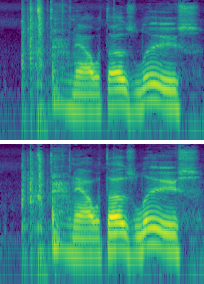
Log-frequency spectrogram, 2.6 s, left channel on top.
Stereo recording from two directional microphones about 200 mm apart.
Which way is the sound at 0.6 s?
25° right (ahead or behind).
